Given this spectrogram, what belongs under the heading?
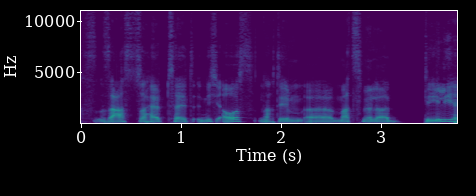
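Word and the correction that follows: Møller Dæhli: habe ich das richtig ausgesprochen? – Mölle Dali. – Mölle genau, Dali, okay, ja.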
